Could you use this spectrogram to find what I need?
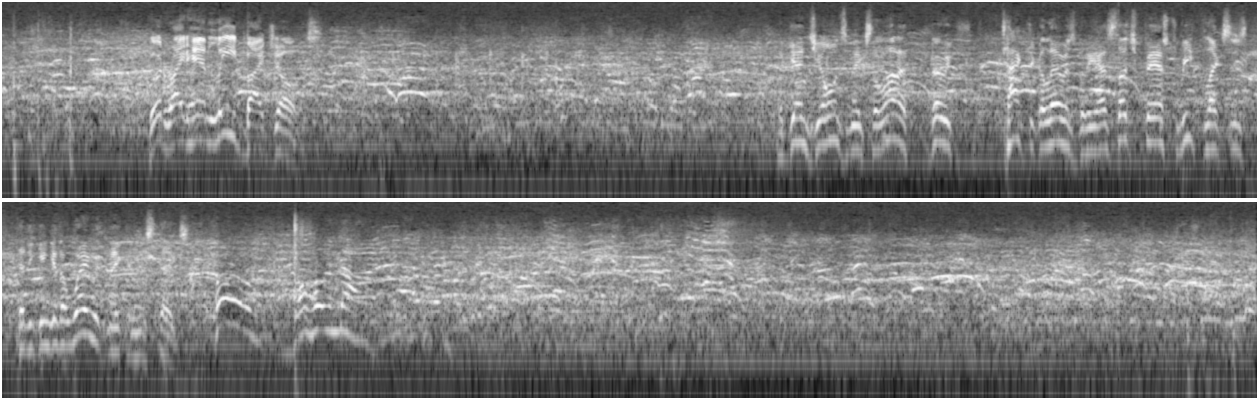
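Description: A large crowd murmurs throughout in a big echoing hall.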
